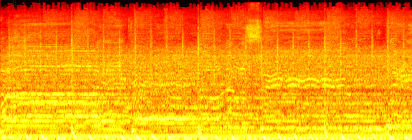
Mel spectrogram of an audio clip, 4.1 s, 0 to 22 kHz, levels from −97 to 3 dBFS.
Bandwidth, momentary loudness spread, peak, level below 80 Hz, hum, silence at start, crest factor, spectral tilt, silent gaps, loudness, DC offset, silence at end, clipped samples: over 20 kHz; 2 LU; 0 dBFS; -14 dBFS; none; 0 s; 8 dB; -4 dB/octave; none; -9 LUFS; under 0.1%; 0 s; under 0.1%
